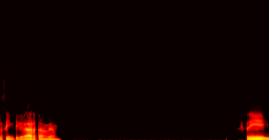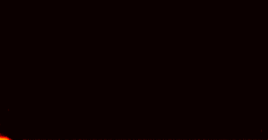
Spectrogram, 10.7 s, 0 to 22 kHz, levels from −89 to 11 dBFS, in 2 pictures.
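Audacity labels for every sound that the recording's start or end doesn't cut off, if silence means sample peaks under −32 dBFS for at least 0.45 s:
4.950000	5.520000	sound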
